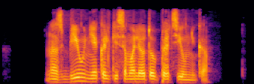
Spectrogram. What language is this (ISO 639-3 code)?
bel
